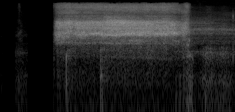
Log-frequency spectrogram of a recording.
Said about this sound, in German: mach nochmal einen Aufguss. Schütt nochmal ein bisschen was drüber.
